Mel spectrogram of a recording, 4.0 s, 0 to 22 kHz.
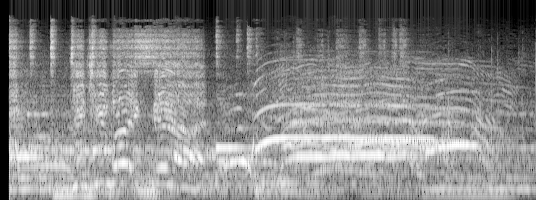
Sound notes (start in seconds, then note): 1.7 screams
